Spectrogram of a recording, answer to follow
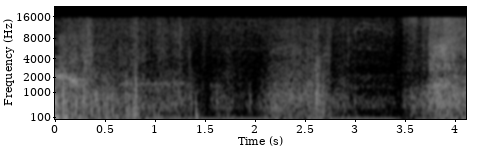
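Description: Faint rustle and light clicks from a skier's body-worn microphone as he sets off down the slope, with a short dropout near the end.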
